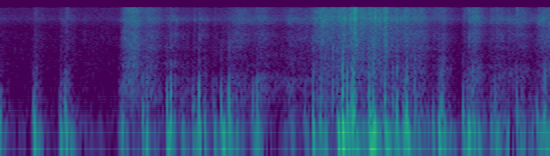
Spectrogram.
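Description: A printed fabric pillow in front of the mic is scratched and tapped with the fingertips of both hands. Soft, low, muffled thumps come in quick irregular clusters after a few sparse taps, with a faint brushing hiss in between. Each tap dies away almost instantly.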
